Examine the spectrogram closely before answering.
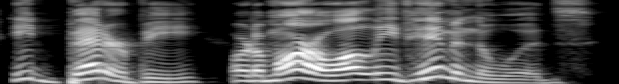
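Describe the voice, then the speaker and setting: A weary, grumbling dad, put on by a woman storyteller. The delivery is dry and reluctant, with a bright edge to the voice, as in a comic strip read aloud. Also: lowish voice, sing-song, a little slow, exaggerated voice. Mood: tired, dry.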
